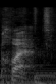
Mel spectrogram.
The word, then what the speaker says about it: plaits: box braids box braids plaits not braids going back plaits I said it right plaits now cornrows plants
